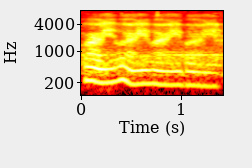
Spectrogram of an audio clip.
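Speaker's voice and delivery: soft whispered searching. Real, not acted. To herself, hunting for the planets, whispering. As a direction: breathe it while hunting through the lens.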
